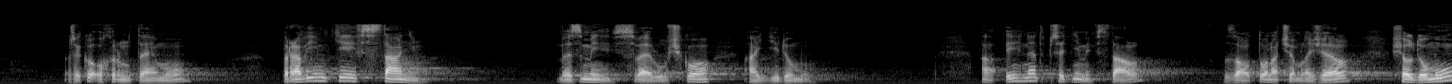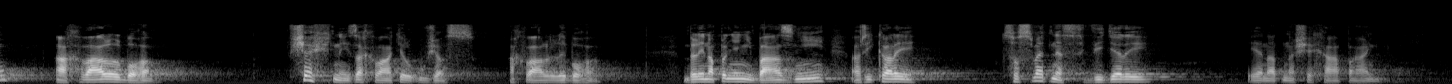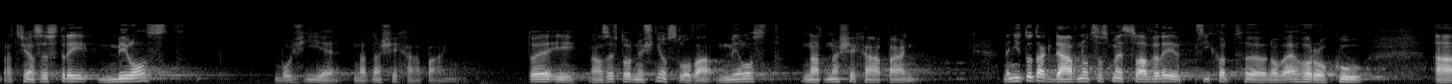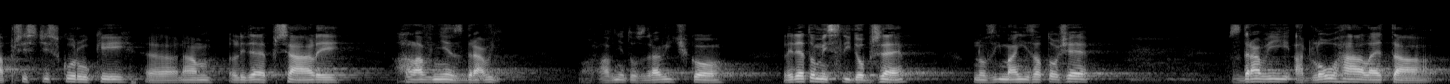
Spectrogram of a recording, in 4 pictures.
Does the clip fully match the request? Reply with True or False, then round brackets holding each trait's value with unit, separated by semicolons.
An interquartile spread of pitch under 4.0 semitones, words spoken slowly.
False (4.4 semitones; 105 wpm)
